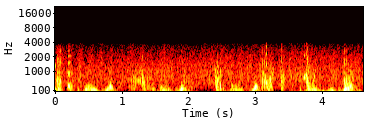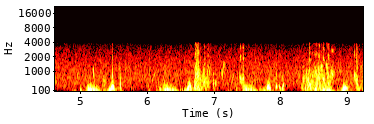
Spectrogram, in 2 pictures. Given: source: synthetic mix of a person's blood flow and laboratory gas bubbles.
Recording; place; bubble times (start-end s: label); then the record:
Doppler ultrasound of blood flow; precordium
0.00-0.12 s: bubbles
0.18-0.30 s: bubbles
1.07-1.51 s: bubbles
2.36-2.56 s: bubbles
3.08-3.30 s: bubbles
3.38-3.46 s: bubbles
3.71-3.93 s: bubbles
4.32-4.49 s: bubbles
5.17-5.38 s: bubbles
5.57-5.64 s: bubbles
6.17-6.31 s: bubbles
6.67-7.18 s: bubbles
7.38-7.51 s: bubbles
7.90-8.09 s: bubbles
8.30-8.84 s: bubbles
9.09-9.25 s: bubbles
From the record:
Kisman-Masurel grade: 242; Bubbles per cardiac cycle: several, 3 to 8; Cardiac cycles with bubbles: 100%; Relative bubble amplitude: moderate (0.250 to 0.450); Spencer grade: 3 (all of the cardiac periods contain showers or single bubble signals, but not dominating or overriding the cardiac motion signals); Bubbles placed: only in the low amplitude regions of the cardiac cycle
